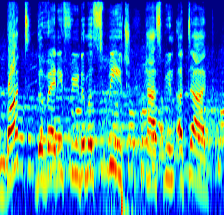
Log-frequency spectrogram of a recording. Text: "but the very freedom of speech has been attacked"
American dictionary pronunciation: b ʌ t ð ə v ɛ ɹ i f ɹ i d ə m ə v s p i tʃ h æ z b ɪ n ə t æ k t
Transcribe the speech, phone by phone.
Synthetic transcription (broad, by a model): b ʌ t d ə v ɛ ɹ i f ɹ i d ə m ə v s p i tʃ h æ z b ɪ n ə t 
